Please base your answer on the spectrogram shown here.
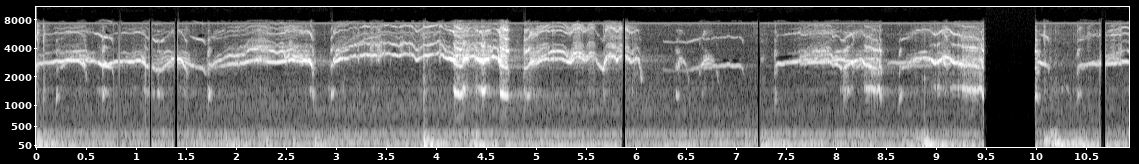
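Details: Evening meal at a peregrine falcon nest, CSU Orange, 18 October 2018 at 6:51 pm, recorded by nestcam: near-continuous high, drawn-out wailing calls with wavering pitch, in overlapping bursts, with a brief dropout and low rumble beneath.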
